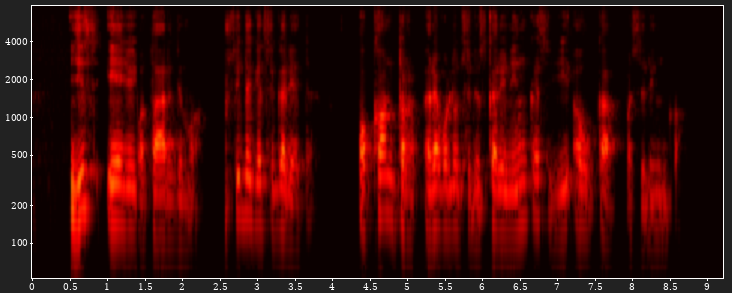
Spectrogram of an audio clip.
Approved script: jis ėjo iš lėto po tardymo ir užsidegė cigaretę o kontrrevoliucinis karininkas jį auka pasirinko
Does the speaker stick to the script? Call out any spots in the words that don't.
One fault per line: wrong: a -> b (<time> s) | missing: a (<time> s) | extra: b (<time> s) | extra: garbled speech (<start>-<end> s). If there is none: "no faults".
missing: iš lėto (1.3 s)
missing: ir (2.2 s)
